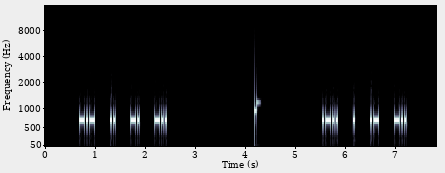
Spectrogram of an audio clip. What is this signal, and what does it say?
Morse code, heard as a keyed tone, about 36 wpm, spaced as for 20 wpm, 690 Hz. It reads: KIND LEAD
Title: 3x Character Spacing - Top 500 Words - 35wpm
